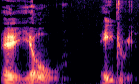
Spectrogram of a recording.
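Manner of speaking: low, very soft boxer voice; a quiet, deep call with Adrian fairly clearly said; Sylvester Stallone as Rocky. Acted. His turn at the Rocky contest, low soft Stallone voice. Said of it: "your Adrian was a little too clear".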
